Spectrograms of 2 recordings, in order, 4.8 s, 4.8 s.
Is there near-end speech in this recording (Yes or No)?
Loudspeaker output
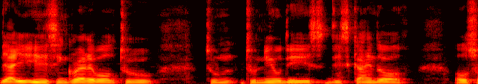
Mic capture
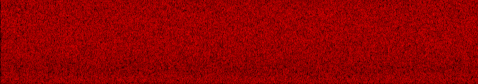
No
